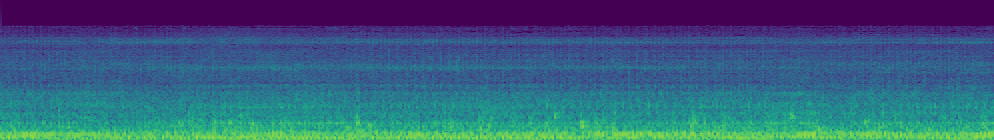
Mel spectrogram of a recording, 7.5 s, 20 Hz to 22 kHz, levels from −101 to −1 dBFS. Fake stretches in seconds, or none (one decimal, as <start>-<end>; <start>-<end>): 0.6-2.6; 5.8-6.4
